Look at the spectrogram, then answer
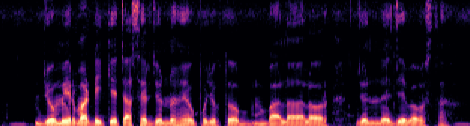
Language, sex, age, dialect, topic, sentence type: Bengali, male, 18-24, Jharkhandi, agriculture, statement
